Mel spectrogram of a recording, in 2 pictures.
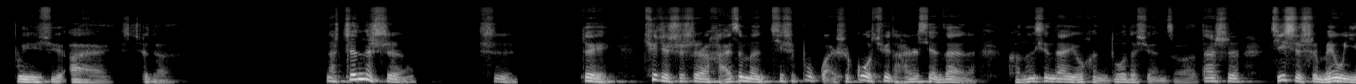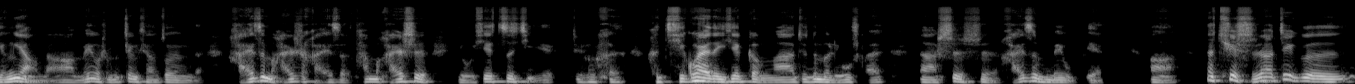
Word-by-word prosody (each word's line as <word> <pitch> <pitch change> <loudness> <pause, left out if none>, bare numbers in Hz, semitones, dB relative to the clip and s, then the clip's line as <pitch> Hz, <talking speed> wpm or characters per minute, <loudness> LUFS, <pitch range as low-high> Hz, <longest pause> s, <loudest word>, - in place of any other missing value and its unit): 不 125 - +2
允 115 -1 +5
许， 110 -1 -4
哎， 95 -5 -4
是 - - -11
的。 90 -8 -12 1.4
那 155 -3 -2
真 230 - +6
的 235 - +7
是， 125 -9 0 0.7
是， 120 -7 -8 0.6
对。 125 -6 +3 0.3
确 225 - +1
确 160 - +2
实 140 +2 -1
实， 140 -2 0
孩 125 0 -2
子 175 - +4
们 125 -6 +3
其 130 +4 -4
实 150 +2 -5
不 180 +6 -6
管 - - -7
是 135 - -6
过 130 +10 +2
去 170 - -1
的 120 - -5
还 110 +3 -5
是 130 - -1
现 125 -2 -1
在 115 -5 -1
的， 90 +1 -12 0.3
可 110 - -8
能 130 +6 0
现 140 0 +1
在 130 -3 +1
有 115 0 +2
很 110 -6 -7
多 115 +5 -3
的 110 -1 -3
选 105 -7 -8
择。 95 +1 -13
但 150 0 -2
是， 145 -1 -2 0.3
即 175 +10 0
使 195 -7 +5
是 135 0 +1
没 120 +1 +4
有 150 -2 +8
营 115 +3 +4
养 135 -5 +2
的 - - -13
啊， 100 -1 -9
没 105 +9 -4
有 130 -4 0
什 110 -2 -9
么 110 - -5
正 115 0 -2
向 100 -4 -8
作 105 0 -5
用 95 -3 -8
的。 80 0 -21 0.2
孩 130 - -3
子 150 - +2
们 160 - +5
还 125 - -5
是 130 -3 -6
孩 120 -3 -9
子， 100 -3 -5
他 125 -1 -5
们 120 0 0
还 120 +1 -2
是， 120 -2 +1 0.3
有 95 -2 -8
一 - - -12
些 130 +4 0
自 125 0 +1
己， 130 +2 -3 0.4
这 115 - -11
种 110 +1 -7
很 110 -1 -9 0.2
很 105 - -5
奇 120 +4 +2
怪 155 0 +9
的 130 -2 +5
一 115 - +5
些 130 +2 +3
梗 115 -6 -3
啊， 105 +1 -3
就 115 +2 -4
那 120 +2 +3
么 110 -2 +4
流 100 +2 -3
传， 105 0 -10 0.3
啊， 105 -2 -3
是 115 +4 0
是， 115 -5 -7
孩 135 - -7
子 150 +1 +3
没 110 -5 -1
有 100 -3 -3
变。 - - -10 0.4
啊， 100 -2 -7 0.3
那 185 - +2
确 185 +4 +3
实 135 -1 +2
啊， 175 0 +2
这 215 +1 +1
个， 130 -6 +3
120 Hz, 240 characters per minute, -23 LUFS, 105-140 Hz, 1.4 s, 怪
